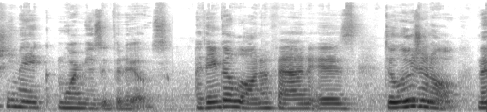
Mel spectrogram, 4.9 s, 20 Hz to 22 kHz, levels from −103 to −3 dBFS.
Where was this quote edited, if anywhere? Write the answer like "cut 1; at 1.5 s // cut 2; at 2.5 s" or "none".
cut 1; at 1.6 s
